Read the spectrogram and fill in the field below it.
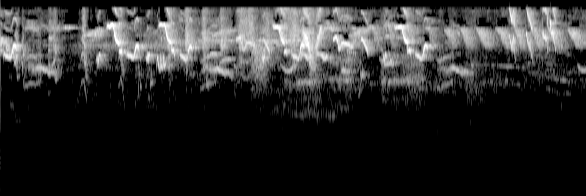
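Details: White-rumped shama of the Indo form singing during a fanned-tail dance display: rapid varied phrases of bright whistles, sharp chips and upswept notes, delivered in quick bursts about three per second with little pause.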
